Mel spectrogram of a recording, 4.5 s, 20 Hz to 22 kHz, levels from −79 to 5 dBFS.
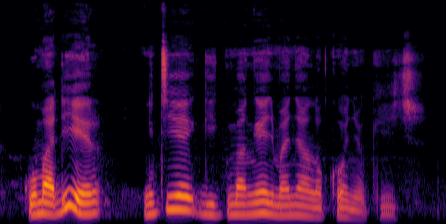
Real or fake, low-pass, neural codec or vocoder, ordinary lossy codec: real; none; none; none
